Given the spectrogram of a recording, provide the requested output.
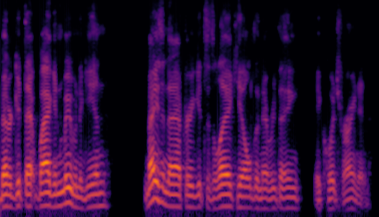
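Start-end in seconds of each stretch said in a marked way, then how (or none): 0.0-1.6 loud put-on American Southern accent. Doing every character in one accent, the speaker voices one in a Southern accent. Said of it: "a Southern accent".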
